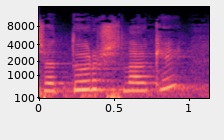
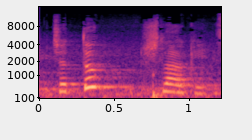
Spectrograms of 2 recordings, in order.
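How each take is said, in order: First: "Chatur Shloki" with an R before Shloki; common mispronunciation. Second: "Chatuk Shloki" with a scratchy k-like catch; scratched visarga. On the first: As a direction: show the devotees' mistake, R in "Chatur Shloki". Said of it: "Devotees often mispronounce". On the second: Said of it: "pronounced as a scratching sound". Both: Shown as a demonstration.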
